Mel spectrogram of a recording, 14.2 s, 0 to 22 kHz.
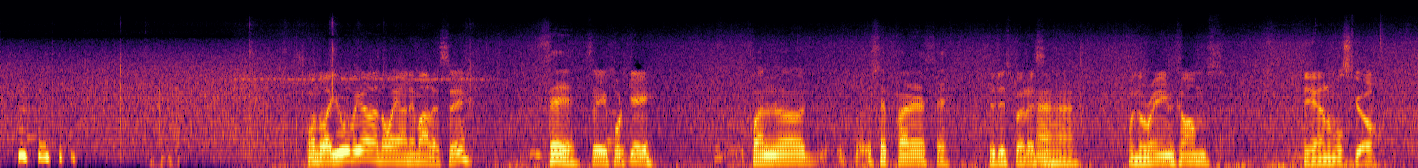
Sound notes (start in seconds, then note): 0.1 chuckles; 3.1 speaking in foreign language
